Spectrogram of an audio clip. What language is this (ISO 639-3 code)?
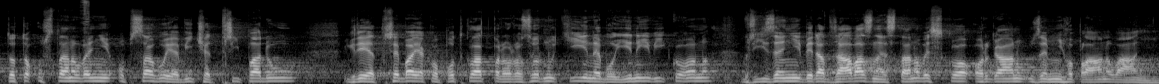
ces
